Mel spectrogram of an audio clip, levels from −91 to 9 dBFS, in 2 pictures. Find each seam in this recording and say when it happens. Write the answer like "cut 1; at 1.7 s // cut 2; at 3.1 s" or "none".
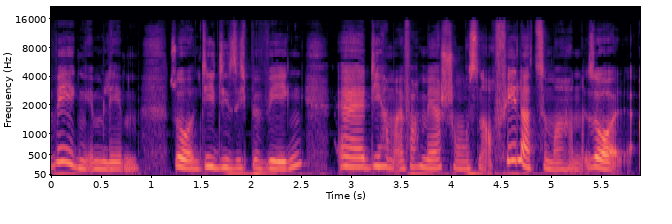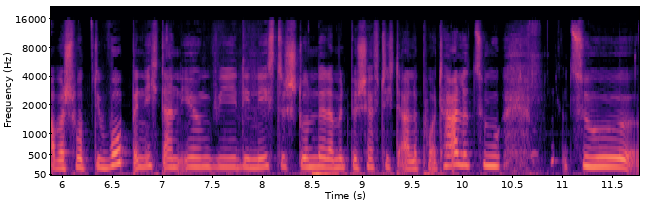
cut 1; at 5.3 s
